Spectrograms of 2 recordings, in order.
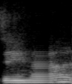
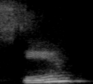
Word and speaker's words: Steen: It's Norwegian, pronounced Stena in the old country, but here it's Steen. So this is just something I've come to accept.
